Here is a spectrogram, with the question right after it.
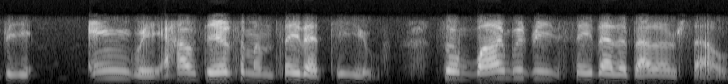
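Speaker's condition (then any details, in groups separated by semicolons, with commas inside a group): Cerebral palsy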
